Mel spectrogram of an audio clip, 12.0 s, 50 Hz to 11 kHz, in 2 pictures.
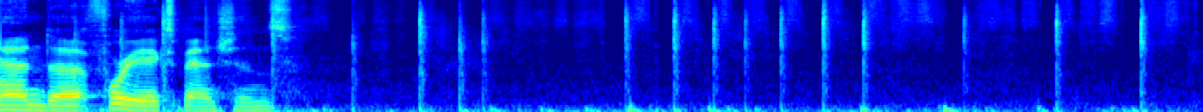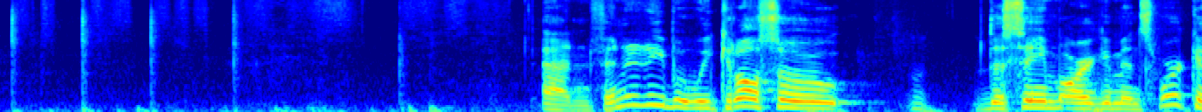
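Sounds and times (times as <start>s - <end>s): chalk writing on a blackboard: 0.0s - 8.7s.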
